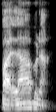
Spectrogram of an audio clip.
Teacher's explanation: la sílaba tónica es la penúltima sílaba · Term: grave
